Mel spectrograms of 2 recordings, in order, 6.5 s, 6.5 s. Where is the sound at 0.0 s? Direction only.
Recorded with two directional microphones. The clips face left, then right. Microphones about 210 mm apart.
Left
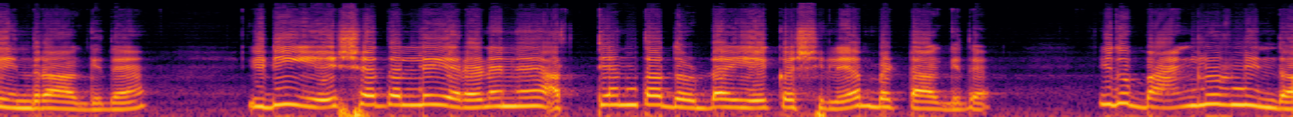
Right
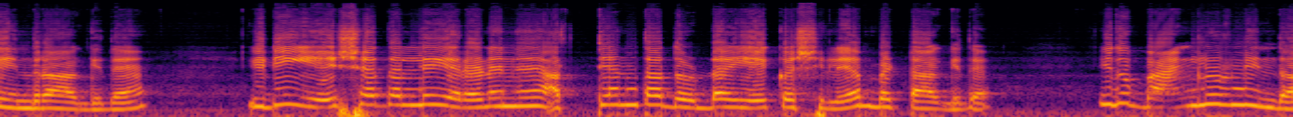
50° left (ahead or behind).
